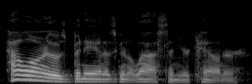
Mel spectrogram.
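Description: A man's voice: mid-range voice, fast. A man in his forties preaching a sermon from a church stage, in a conversational style. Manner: conversational preaching with lively gestures. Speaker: pastor. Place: church stage with a lectern and guitars. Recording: reverberant church hall.

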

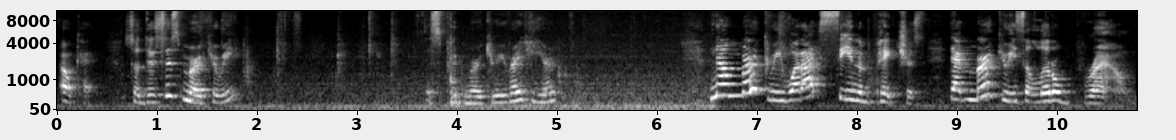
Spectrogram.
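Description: Preschool teacher, female, high-pitched, sing-song craft instruction for little kids, roomy classroom sound with slight noise. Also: sing-song, measured pace, pauses often, fairly bright tone. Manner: sing-song, child-directed, exclamatory. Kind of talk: instructional craft lesson for young children. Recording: roomy classroom echo, faint background noise.

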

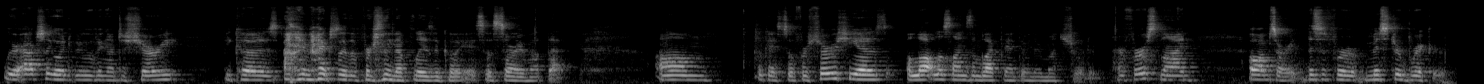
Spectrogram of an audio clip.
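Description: A channel host talking casually and unscripted to viewers at home, a bit halting and often self-correcting. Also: medium pitch, fairly even intonation. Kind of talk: casual unscripted talk to camera audience. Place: indoor room at home. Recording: roomy, distant microphone.

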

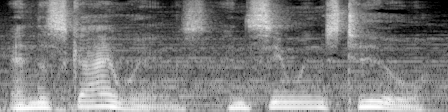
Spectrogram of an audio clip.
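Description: A man's voice: medium pitch, big pitch swings, a little slow, faint music behind. Eager young male dragon, played by a man. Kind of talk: audio drama character acting.

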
